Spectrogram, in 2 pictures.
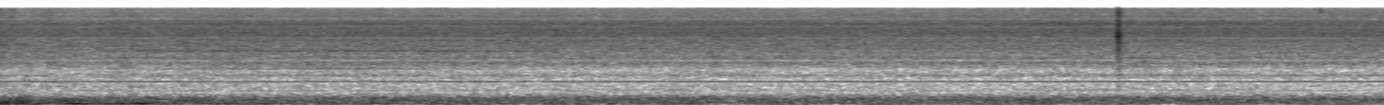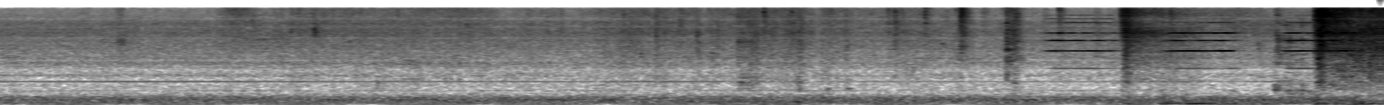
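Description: Steady low rumble of a Southeastern electric train heard from inside the carriage, with a faint steady hum that stops a little past halfway. Near the end a repeated high electronic beeping starts, like door warning beeps, with a short rush of noise.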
